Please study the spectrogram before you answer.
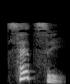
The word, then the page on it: tsetse: British English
